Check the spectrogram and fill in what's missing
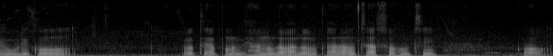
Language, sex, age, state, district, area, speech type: Odia, male, 30-45, Odisha, Subarnapur, urban, spontaneous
